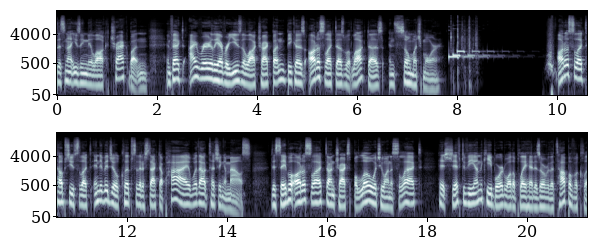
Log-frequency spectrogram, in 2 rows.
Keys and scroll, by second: 17.3 alt+F1, 17.8 alt+F2, 19.5 shift+v.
